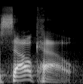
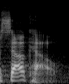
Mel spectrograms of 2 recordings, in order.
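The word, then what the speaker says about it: Salchow: on Thursday set so Jules said it's a sow cow and the fact that I pronounced that I think it's called a Sal cow so they thank you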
